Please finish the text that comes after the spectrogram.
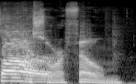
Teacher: people sometimes add an R sound to a word that doesn't actually have one if it's followed by a vowel in the next word. For example, in the sentence I saw a film. · You can hear that there's an R sound connecting saw and ah. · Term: intrusive R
